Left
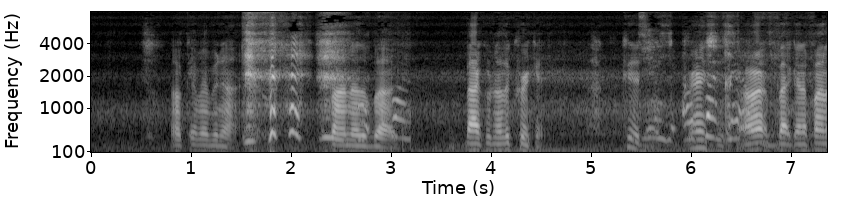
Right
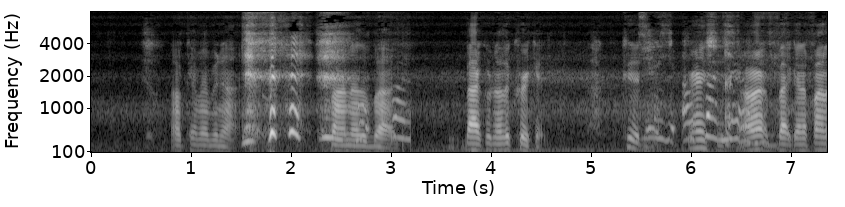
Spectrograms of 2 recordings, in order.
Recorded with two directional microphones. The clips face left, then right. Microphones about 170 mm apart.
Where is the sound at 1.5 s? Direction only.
35° right (ahead or behind).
